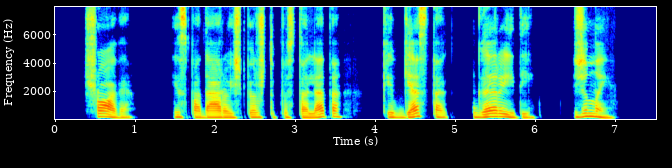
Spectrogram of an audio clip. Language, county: Lithuanian, Vilnius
